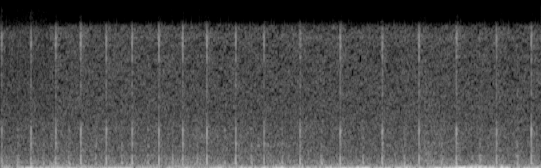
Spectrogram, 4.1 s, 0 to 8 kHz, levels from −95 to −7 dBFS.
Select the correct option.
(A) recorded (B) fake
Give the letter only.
B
